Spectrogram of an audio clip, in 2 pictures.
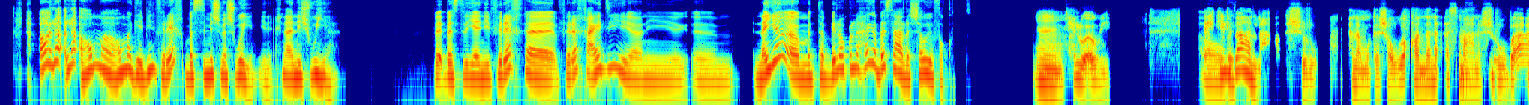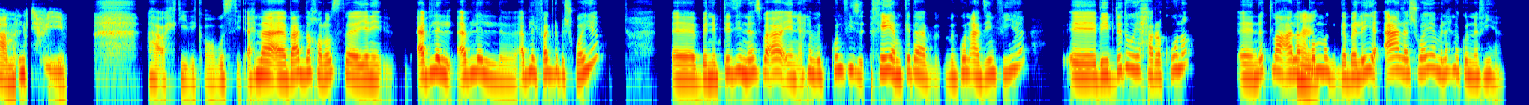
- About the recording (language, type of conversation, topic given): Arabic, podcast, إيه أجمل غروب شمس أو شروق شمس شفته وإنت برّه مصر؟
- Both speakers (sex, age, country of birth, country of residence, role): female, 25-29, Egypt, Egypt, guest; female, 40-44, Egypt, Portugal, host
- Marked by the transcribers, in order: tapping; other background noise; chuckle; laughing while speaking: "عملتِ"; "بيبتدوا" said as "بيبدوا"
